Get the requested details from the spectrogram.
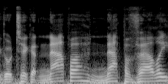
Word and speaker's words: Napa Valley: The Intruder is about a young married couple who buys their dream home in Napa Valley. Did I say that right? Napa Valley? – Napa Valley.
